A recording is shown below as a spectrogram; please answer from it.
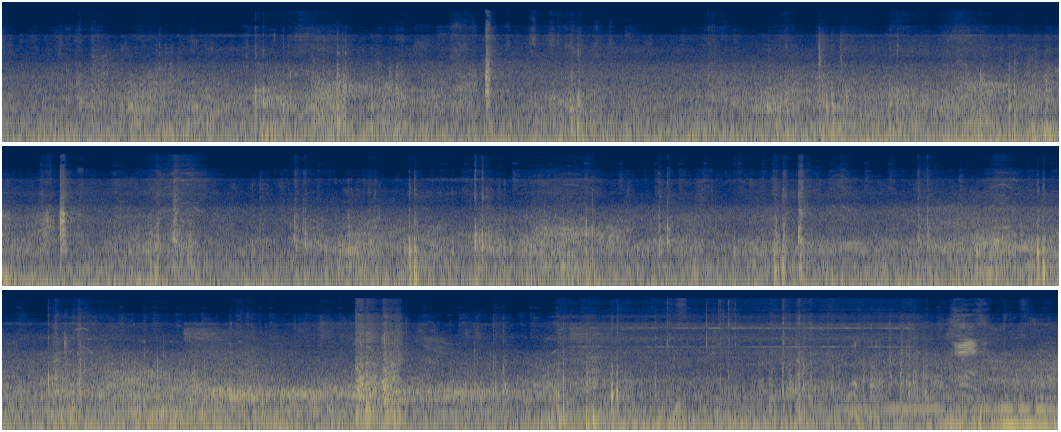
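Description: Skateboard rolling around a concrete bowl: a steady rumble of the wheels on the concrete, broken a few times by sharp clacks of the board.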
